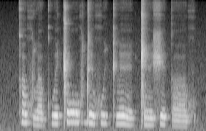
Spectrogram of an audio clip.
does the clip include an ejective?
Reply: no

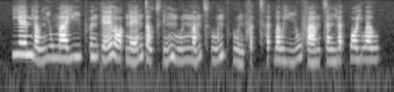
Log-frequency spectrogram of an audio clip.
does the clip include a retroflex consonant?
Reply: no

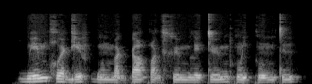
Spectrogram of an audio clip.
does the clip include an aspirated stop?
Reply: no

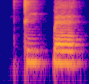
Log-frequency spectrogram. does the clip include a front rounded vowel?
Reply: no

